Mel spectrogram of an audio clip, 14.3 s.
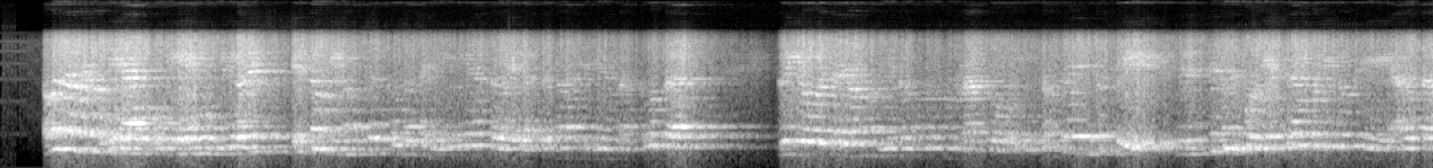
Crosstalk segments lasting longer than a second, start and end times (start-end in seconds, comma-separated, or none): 1.0-2.6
